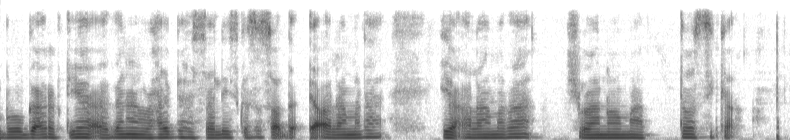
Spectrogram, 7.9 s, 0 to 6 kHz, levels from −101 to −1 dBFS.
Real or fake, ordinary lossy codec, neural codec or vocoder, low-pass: fake; none; vocoder, 44.1 kHz, 128 mel bands, Pupu-Vocoder; 5.4 kHz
